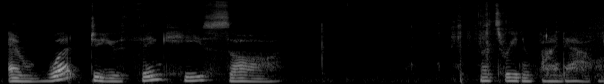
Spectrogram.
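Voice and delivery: conspiratorial whisper. A narrator's reading. Reader to children, a hushed invitation to keep reading. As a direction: lean in and hush the children. Teasing listeners before reveal.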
